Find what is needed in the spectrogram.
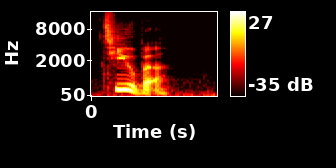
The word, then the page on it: tuba: British English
